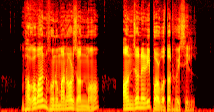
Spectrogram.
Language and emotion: Assamese, neutral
